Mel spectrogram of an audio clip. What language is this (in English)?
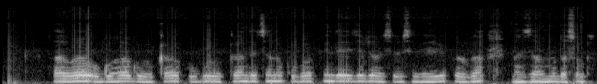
Kinyarwanda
